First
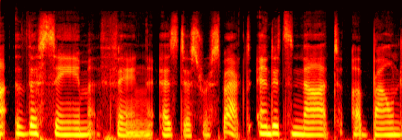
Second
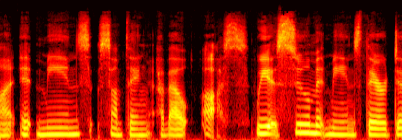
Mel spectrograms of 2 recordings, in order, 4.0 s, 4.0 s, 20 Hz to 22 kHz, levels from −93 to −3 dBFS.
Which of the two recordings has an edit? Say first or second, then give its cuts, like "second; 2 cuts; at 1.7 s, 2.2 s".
second; 1 cut; at 2.4 s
